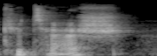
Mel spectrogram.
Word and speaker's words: Kitezh: city yeah mm-hmm and we are going to pronounce it Kadesh if anybody out there listening has a different pronunciation if you're Russian or something let us know we are using that pronunciation because we heard the director Werner Hertzog pronounce it that way because he did a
